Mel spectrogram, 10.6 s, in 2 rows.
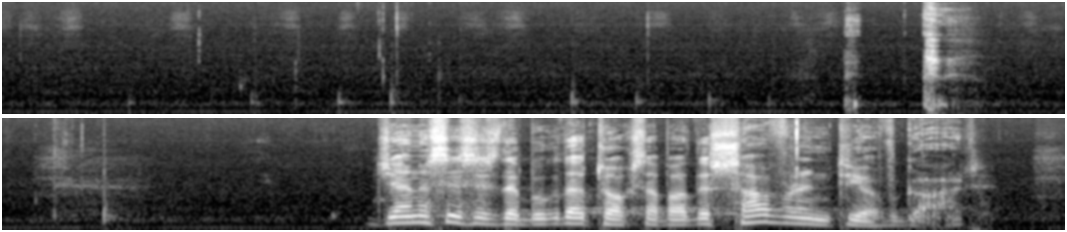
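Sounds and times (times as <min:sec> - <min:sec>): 
preacher writing a word scratching: 0:00.0 - 0:04.2
speech: 0:07.2 - 0:10.3.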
